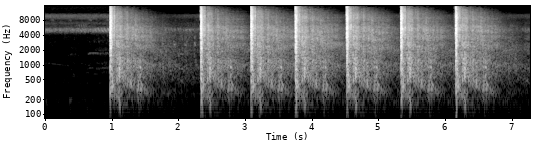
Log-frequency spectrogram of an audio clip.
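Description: A handgun fires a rapid series of loud shots that echo outdoors.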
